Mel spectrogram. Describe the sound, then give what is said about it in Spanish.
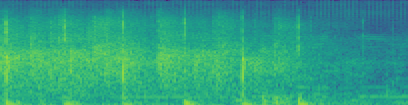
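Sparse applause from a few people, heard as several separate, fairly evenly spaced claps over about two seconds at moderate loudness. “Un abrazo, por favor, y un aplauso para Radio Nauta.”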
